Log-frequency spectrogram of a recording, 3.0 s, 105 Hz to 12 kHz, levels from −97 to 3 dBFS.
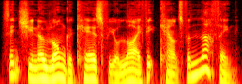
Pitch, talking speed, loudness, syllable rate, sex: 130 Hz, 235 wpm, -17 LUFS, 5.5 syllables/s, male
